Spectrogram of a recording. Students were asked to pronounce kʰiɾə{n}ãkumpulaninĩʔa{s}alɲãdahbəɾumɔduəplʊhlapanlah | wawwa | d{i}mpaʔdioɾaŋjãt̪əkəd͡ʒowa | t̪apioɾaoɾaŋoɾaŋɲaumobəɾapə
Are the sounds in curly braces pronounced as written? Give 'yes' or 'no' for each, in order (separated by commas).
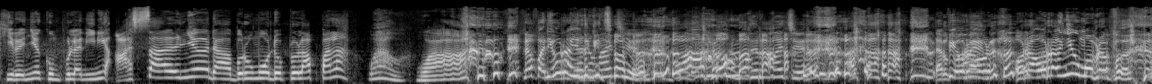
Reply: no, yes, no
